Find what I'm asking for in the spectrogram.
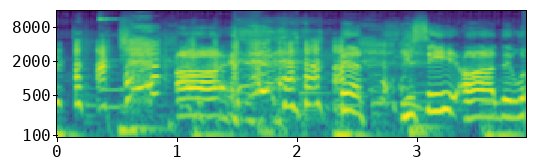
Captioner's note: laughs; wink chimes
